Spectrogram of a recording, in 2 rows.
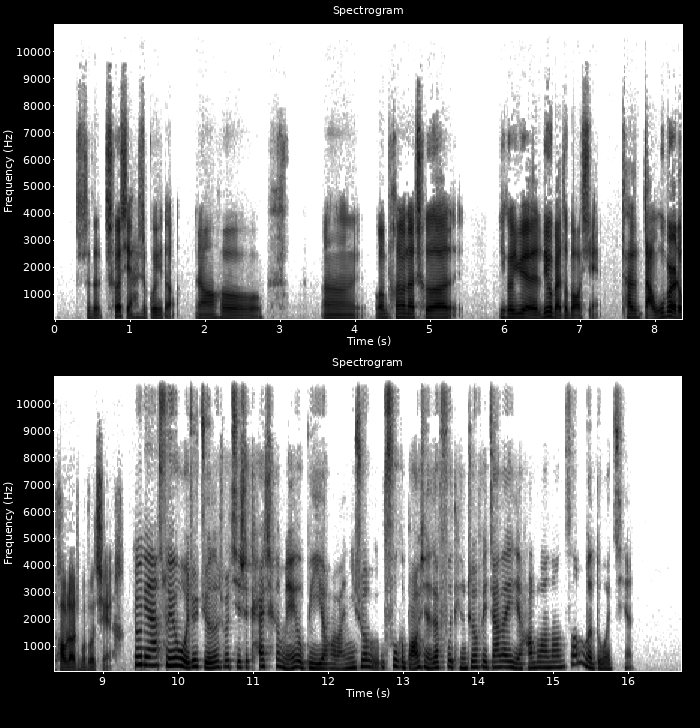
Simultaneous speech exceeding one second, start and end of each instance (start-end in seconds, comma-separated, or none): none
